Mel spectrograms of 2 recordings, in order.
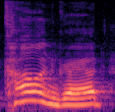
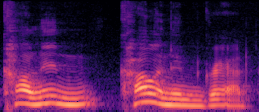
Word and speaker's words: Kaliningrad: And of course, Latvia there, right there along with Kaliningrad, or Kaliningrad. Everybody says I don't pronounce the other I-N. I pronounce it the Alabama way, so I know people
